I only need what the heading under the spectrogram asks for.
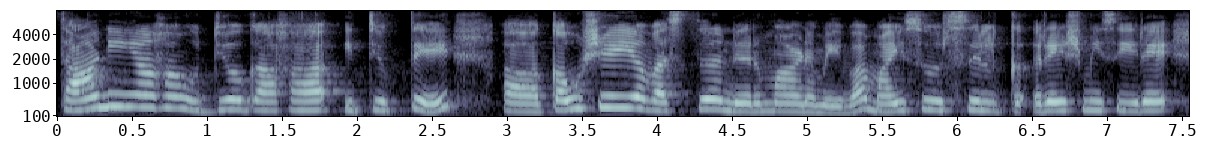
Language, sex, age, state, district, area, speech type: Sanskrit, female, 18-30, Andhra Pradesh, Guntur, urban, spontaneous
